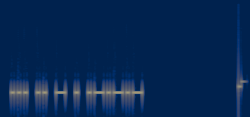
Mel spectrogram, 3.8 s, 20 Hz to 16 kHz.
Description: Morse code, heard as a keyed tone, about 25 wpm, 700 Hz. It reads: SITE.
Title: Sentences from Top 1000 Words - Review Part 4 - 25wpm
